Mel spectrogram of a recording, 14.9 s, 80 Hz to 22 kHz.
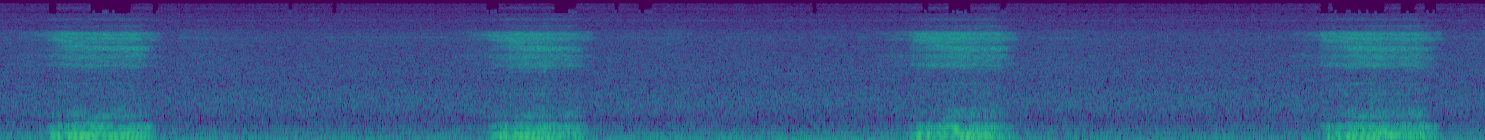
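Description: Deep, rumbling snores at regular intervals, about 14 a minute, with quiet room noise between them.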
